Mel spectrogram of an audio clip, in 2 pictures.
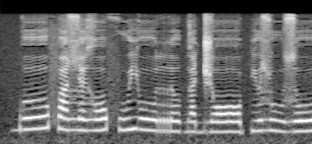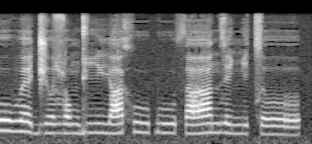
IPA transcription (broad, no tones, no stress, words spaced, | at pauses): bɤːfa ɮɛɣɔ fu joːrɤɡa d͡ʒɔː pʲɯɮuː zoː βɛd͡ʒɤ ɮɔŋɡiːja xuːɓuːθaːnze ɲit͡sɤː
